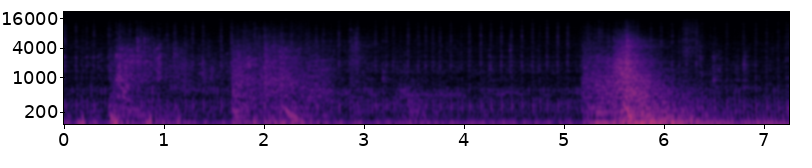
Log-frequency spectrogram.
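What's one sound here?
A heavy metal door creaks open.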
